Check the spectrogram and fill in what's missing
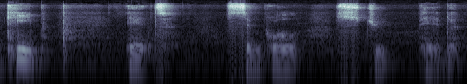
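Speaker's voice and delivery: word by word, long ee in "Keep", short I in "it simple, stupid"; long E then short I. Shown as a demonstration. Teacher breaking the sentence down, short I after Keep. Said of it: "Keep has a long E".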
